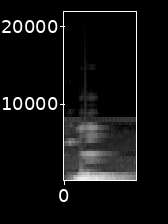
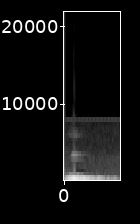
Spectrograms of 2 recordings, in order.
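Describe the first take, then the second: First: The vowel starts with an h sound. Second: The vowel starts with no breath sound. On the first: The speaker calls it right. "tapi ho" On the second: The speaker calls it wrong. "dibaca bukan O"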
